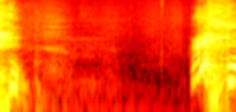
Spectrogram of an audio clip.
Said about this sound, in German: Und ausgerechnet jetzt muss ich niesen. Warte.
